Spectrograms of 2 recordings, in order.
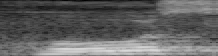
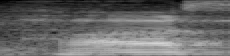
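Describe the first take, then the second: First: The vowel is a closed 'oh' sound. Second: The vowel is an open unrounded 'ah' sound. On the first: "ना ये होस है" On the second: "ना ये हास है"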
